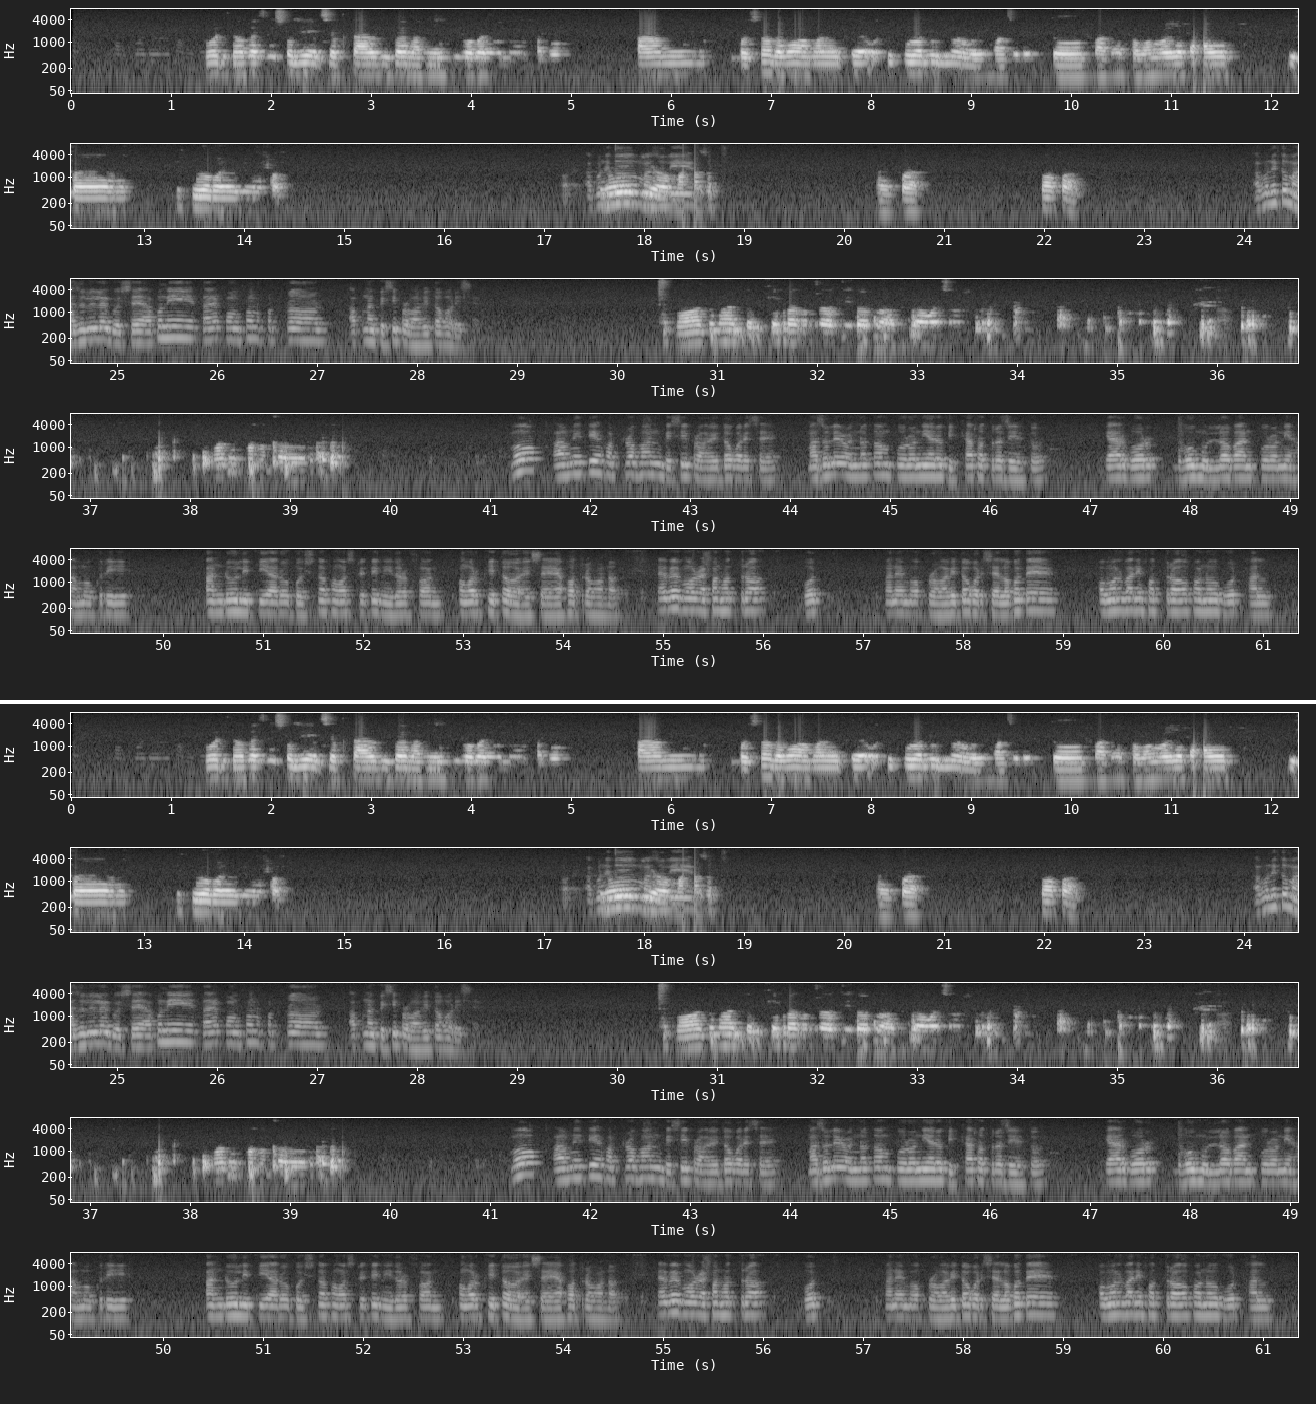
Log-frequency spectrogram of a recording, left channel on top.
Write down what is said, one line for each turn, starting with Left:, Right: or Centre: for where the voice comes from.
Right: তিথি চলি আহিছে তাৰ বিষয়ে মানুহে দিব পাৰে বুলি ভাবো কাৰণ বৈষ্ণৱ ধৰ্ম আমাৰ ইতে অতি পুৰণি ন মাজৰে ম ভ্ৰমণলে। বিষয়ে শিকিব পাৰে বুলি মই ভাবো।
Left: হয় আপুনিতো
Right: <unintelligible>
Left: মাজুলীৰ সত্ৰ
Right: অ কোৱা। অ ক।
Left: আপুনিতো মাজুলীলৈ গৈছে আপুনি তাৰে কোনখন সত্ৰৰ আপোনাক বেছি প্ৰভাৱিত কৰিছে।
Right: মই তোমাৰ <unintelligible>
Left: অ
Right: <unintelligible>
Left: মোক আনীতি সত্ৰখন বেছি প্ৰভাৱিত কৰিছে মাজুলীৰ অন্যতম পুৰণি আৰু বি শিক্ষ সত্ৰ যিহেতু ইয়াৰ বৰ বহু মূল্যবান পুৰণি সামগ্ৰী পাণ্ড লিপি আৰু বৈষ্ণৱ সংস্কৃতিৰ নিদৰ্শন সংৰক্ষিত হৈ আছে এই সত্ৰখনত। সেই বাবে মোৰ এখন সত্ৰ বত মানে মোক প্ৰভাৱিত কৰিছে লগতে কমলবাৰী সত্ৰখনো বহুত ভাল।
